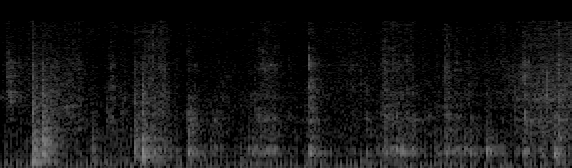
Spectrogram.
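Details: Cairn Terrier whimpering: short, low, moaning whines come in a loose, uneven series, broken by sharp knocks and clatter nearby.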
